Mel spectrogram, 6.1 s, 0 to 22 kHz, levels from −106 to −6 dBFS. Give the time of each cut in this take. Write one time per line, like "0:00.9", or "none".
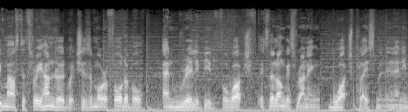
none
